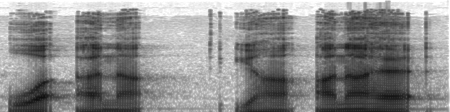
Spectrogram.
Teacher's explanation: انا کے نون کے جو آگے الف ہوتا ہے اس کو نہیں پڑھا جائے گا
